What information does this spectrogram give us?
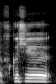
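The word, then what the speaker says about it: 復習: 발음은 그렇죠. 후크슈, 후크슈.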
